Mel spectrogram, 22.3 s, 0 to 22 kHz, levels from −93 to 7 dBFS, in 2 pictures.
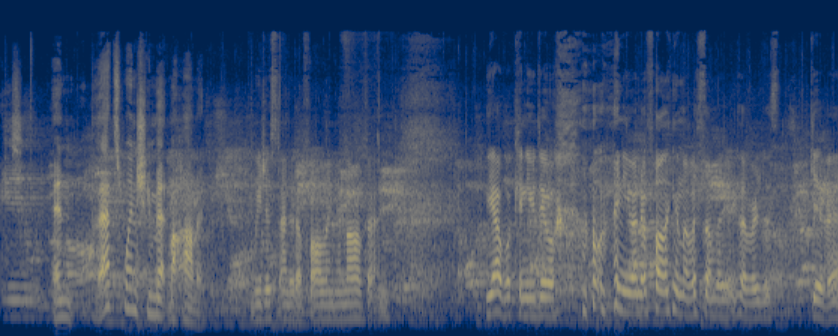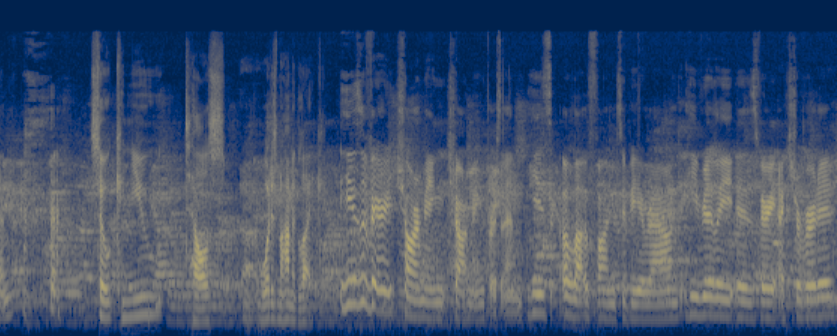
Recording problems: thin; very; fading below 850 Hz
background chatter; loud; throughout; 2 voices, 9 dB below the speech
rain or running water; faint; throughout; 25 dB below the speech
uneven, jittery; strongly; from 0.5 to 20 s

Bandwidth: 15.5 kHz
